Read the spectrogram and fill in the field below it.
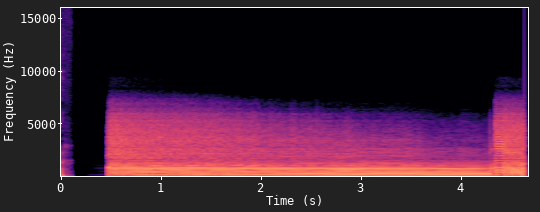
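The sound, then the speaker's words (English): A heavily distorted electric guitar chord, played through a new distortion pedal from Bardic Audio Devices, rings out loud and sustained after a brief silence, fuzzy and thick, then is struck again near the end. “Where can people get this new pedal”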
